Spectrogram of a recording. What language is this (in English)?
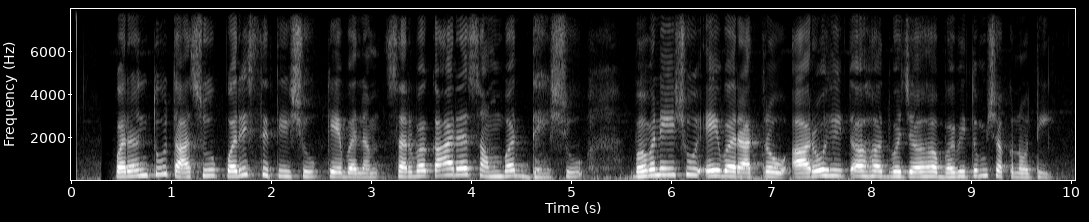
Sanskrit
